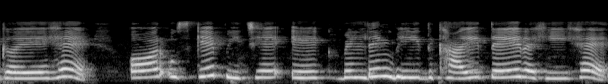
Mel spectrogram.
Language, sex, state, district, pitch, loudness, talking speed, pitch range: Hindi, female, Chhattisgarh, Raipur, 315 Hz, -13 LUFS, 120 wpm, 300-335 Hz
